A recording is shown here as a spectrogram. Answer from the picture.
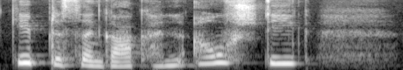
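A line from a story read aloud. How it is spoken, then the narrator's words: Dormouse bride, stunned cry. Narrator (German): rief die Haselmausbraut fassungslos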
